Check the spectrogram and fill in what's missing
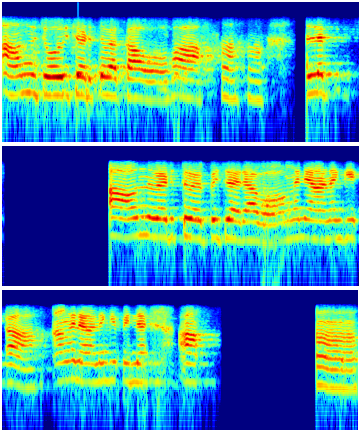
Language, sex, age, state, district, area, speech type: Malayalam, female, 45-60, Kerala, Pathanamthitta, urban, conversation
